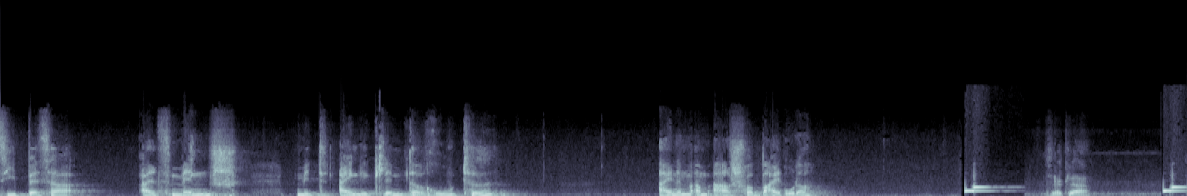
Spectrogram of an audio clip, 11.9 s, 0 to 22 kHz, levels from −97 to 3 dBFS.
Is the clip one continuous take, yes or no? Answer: no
